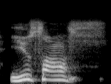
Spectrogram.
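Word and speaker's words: jouissance: ইংরেজিতে লিখি যদি JOYISSANCE, উচ্চারণটা সম্ভবত, যেটা তো ওরা পুরো যে বলে না, ইউর মতো পুরো পারবো না আমি করতে, ইউসান্স।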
